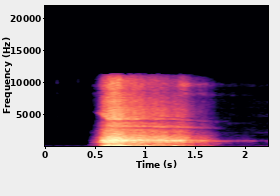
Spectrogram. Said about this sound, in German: halte die Luft an, zähle bis 5. Und atme laut aus.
